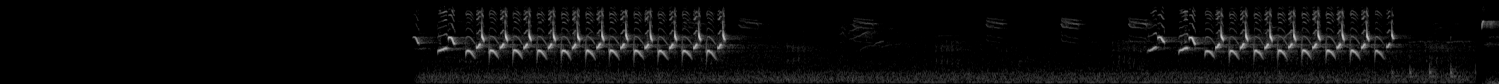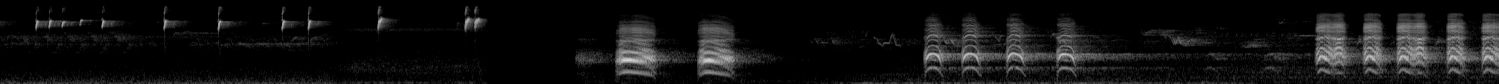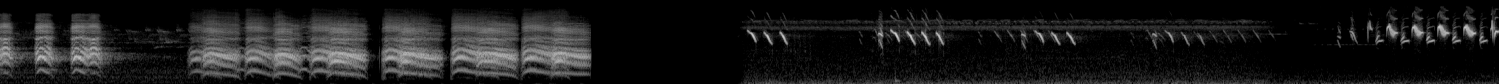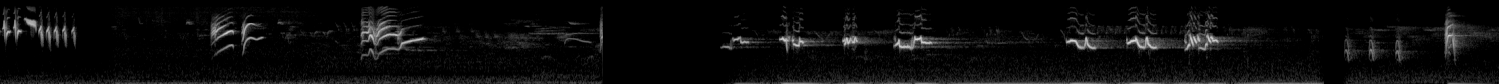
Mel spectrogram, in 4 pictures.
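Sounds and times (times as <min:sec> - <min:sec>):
crow cawing: 0:20.8 - 0:22.8, 0:24.2 - 0:26.4, 0:27.1 - 0:31.2, 0:31.9 - 0:35.9
birds trilling: 0:23.7 - 0:35.8, 0:37.4 - 0:45.8, 0:46.8 - 0:49.4, 0:52.2 - 0:59.7
high thin bird calls: 0:37.4 - 0:49.3, 0:52.2 - 0:54.6, 0:55.6 - 0:59.8.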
